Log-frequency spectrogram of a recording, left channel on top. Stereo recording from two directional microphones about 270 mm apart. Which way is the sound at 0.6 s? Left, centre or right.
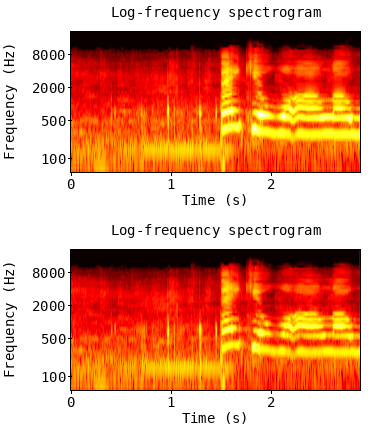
Centre.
